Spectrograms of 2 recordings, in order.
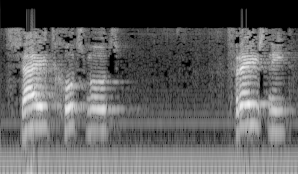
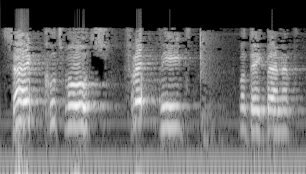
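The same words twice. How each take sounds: First: Slow, solemn comfort, a little higher; calm reassurance. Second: Louder, higher, very slow; fervent proclamation. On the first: Jesus calming his terrified disciples on the water, slow and solemn. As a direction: lay each word down gently and firmly. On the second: Preacher repeating Jesus' words to the disciples, loud and fervent. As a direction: proclaim it with rising fervour. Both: Acted.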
